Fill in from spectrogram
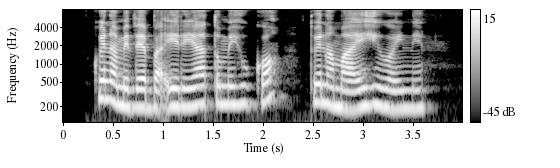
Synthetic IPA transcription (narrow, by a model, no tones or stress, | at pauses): kowenameðɛːbaʔeɾejatomeɦukɔ | twenamaeɦeɣɔine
